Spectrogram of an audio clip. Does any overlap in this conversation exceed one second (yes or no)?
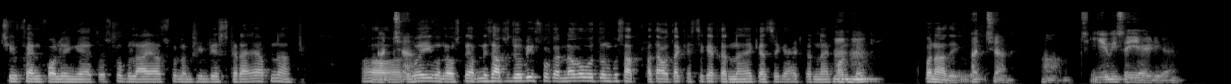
no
